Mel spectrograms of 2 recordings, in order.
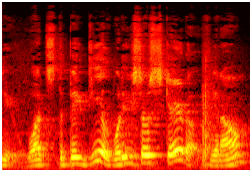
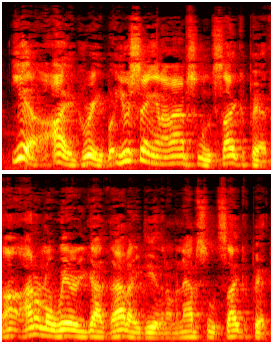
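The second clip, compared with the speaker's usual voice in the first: normal talking voice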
